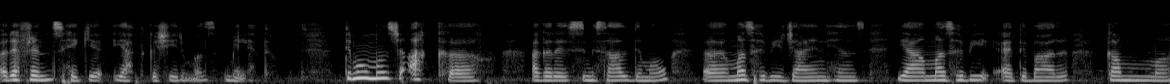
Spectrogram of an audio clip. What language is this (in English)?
Kashmiri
